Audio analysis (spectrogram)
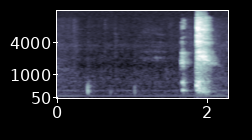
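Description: A single sharp sneeze from a student in a classroom, with a short catch of breath just before it, standing out loudly against a quiet room hum and a few faint knocks.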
